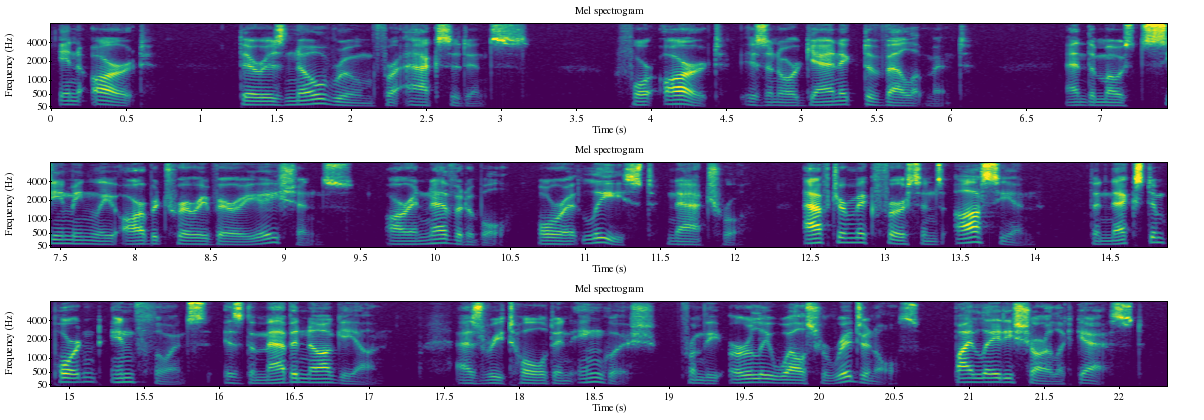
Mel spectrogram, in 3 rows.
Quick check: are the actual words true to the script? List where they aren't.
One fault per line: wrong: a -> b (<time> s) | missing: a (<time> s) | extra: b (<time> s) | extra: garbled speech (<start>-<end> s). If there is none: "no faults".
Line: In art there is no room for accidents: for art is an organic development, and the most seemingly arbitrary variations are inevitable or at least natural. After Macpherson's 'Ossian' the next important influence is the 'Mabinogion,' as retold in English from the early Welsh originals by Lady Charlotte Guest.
no faults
